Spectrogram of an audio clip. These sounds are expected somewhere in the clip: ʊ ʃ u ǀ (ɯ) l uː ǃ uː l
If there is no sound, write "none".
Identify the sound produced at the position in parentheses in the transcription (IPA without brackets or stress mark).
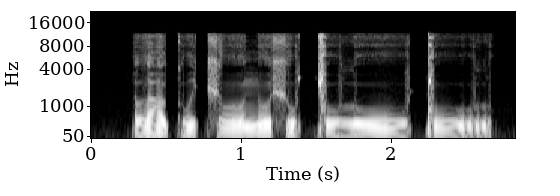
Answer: u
